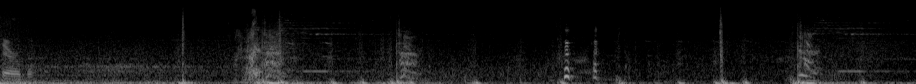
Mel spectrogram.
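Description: Weapons strike with sharp clashing hits.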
